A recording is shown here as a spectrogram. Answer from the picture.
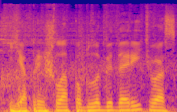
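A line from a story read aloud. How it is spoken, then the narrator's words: Plain. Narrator (Russian): сказала госпожа Элизабет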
